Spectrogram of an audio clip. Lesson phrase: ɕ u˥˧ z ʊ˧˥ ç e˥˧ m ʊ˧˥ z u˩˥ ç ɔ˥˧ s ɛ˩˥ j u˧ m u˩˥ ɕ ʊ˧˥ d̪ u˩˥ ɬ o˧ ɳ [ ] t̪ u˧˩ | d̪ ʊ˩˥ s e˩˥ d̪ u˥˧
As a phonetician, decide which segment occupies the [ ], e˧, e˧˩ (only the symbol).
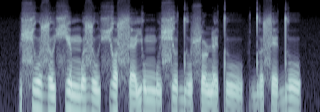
e˧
